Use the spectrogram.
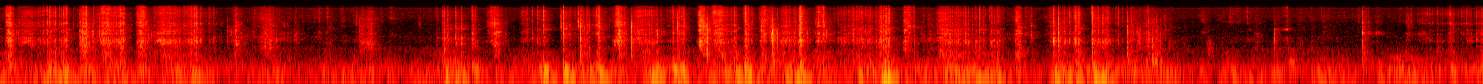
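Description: A solid green bar of soap held in the hand is cut into shavings with a utility knife. Dense, rapid, bright crisp scraping and shaving strokes come in close succession, with short quieter pauses between bursts of cutting.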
